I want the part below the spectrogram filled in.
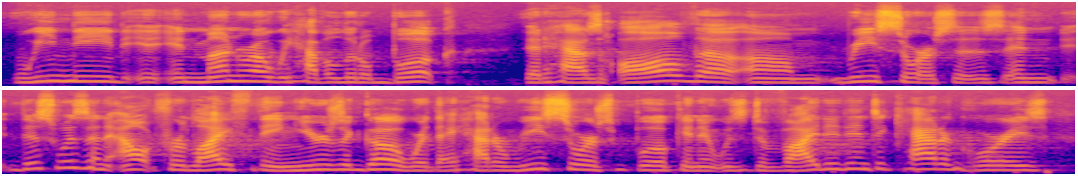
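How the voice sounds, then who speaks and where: A woman's voice: mid-range voice, moderate pace, hardly any pauses, a bit bright. A woman on a conference panel who works helping incarcerated women, speaking earnestly and addressing the audience directly in a conference room. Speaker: conference panelist, reentry support worker.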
